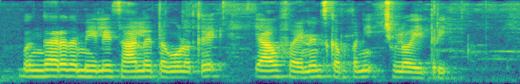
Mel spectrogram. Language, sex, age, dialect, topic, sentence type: Kannada, female, 36-40, Dharwad Kannada, banking, question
